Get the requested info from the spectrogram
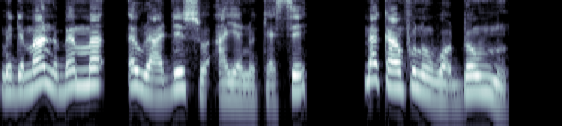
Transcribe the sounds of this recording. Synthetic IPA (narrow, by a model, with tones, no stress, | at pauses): mɪ̃˨dɪ˨mã˦n˦nʊ̃˨bɛ˦mã˦ | æ˦wu˨ɾa˨dɪ˦sʊ˨ʔa̰˨jɛ˨nʊ̃˨kʰɛ̰˨sɪ˦ | mɛ̃˦kʰã˦m˦fʊ˦nʊ̃˨wɔ˨dɔ̃˦mmṵ̃˨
